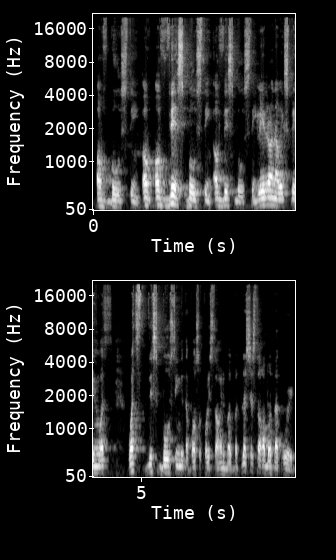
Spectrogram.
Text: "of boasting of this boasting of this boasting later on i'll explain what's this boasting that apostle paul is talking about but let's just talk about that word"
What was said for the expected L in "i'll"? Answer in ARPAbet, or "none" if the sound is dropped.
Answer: W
